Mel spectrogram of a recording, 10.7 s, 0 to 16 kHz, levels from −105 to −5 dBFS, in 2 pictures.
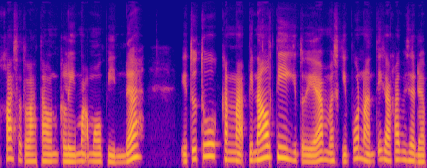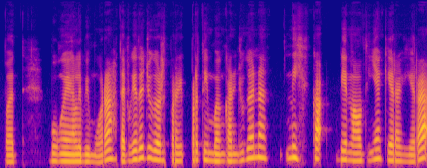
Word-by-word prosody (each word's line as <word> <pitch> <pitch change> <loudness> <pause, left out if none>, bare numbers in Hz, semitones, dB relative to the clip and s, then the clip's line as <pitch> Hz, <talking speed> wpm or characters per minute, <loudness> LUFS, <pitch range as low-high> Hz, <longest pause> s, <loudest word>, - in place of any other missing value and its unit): Kakak 215 - +1
setelah 155 -1 -1
tahun 155 0 -1
ke-5 150 +1 0
mau 155 -1 -1
pindah, 145 - +2 0.5
itu 175 +7 -1
tuh 265 +2 +2
kena 180 -6 +1
pinalti 225 +3 +4
gitu 155 - -7
ya. 145 +4 +3
Meskipun 165 +5 -4
nanti 155 +4 -3
Kakak 180 +2 +1
bisa 175 -2 -2
dapet 145 0 -2 0.4
bunga 160 0 +1
yang 150 0 +4
lebih 150 -1 -1
murah, 185 +10 +2
tapi 155 +3 -1
kita 225 - +3
juga 195 -6 +2
harus - - -16
peri 165 -1 -1
pertimbangkan 160 -3 -1
juga 190 +7 +1
na 240 -1 +3 0.3
nih, 230 0 +2 0.2
Kak, 215 - +4 0.2
pinaltinya 175 +1 0
kira-kira 165 +3 +2
165 Hz, 185 wpm, -23 LUFS, 155-200 Hz, 0.5 s, pinalti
